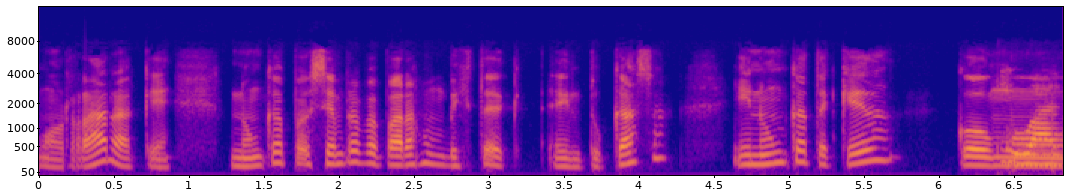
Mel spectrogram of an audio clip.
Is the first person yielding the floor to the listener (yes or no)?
no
